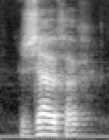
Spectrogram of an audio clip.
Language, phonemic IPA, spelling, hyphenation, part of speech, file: Dutch, /ˈzœy̯.ɣər/, zuiger, zui‧ger, noun, Nl-zuiger.ogg
- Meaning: 1. sucker, one who sucks (pulls or draws in by means of suction) 2. piston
